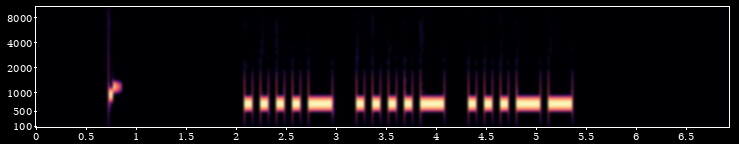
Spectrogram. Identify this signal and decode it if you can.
Morse code, heard as a keyed tone, about 15 wpm, 700 Hz. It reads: 443
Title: Numbers - 3-Digit 15wpm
